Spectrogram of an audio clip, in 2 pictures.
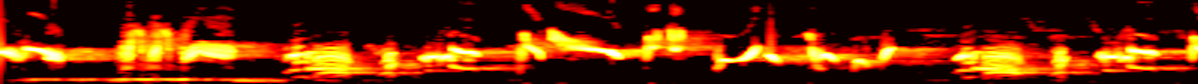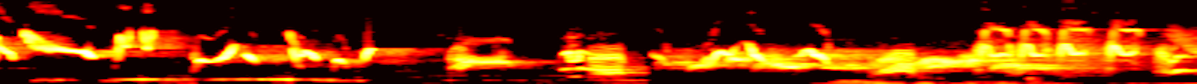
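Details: Oriental magpie-robin (chòe than) song used to train a young bird's voice: a rapid, varied stream of sweet whistles, slurred rising and falling notes and short chatters, with soft lower warbling phrases underneath.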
